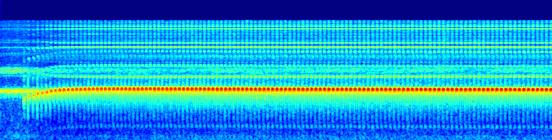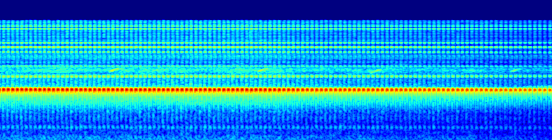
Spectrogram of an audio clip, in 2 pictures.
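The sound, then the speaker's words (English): A single American toad gives one long, steady, high-pitched musical trill that holds unbroken for about ten seconds, loud, with no other sounds around it. “And here's our American toad.”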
